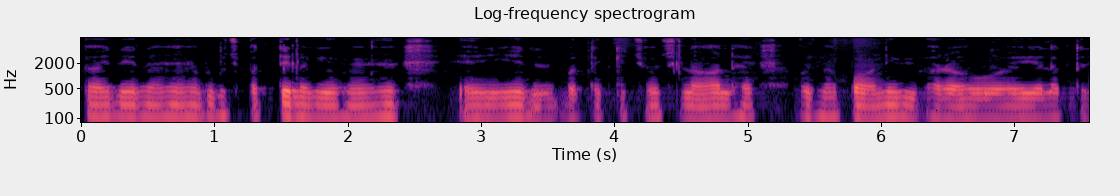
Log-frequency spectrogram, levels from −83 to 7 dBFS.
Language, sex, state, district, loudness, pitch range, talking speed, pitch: Hindi, male, Bihar, East Champaran, -30 LUFS, 100-105 Hz, 175 wpm, 100 Hz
